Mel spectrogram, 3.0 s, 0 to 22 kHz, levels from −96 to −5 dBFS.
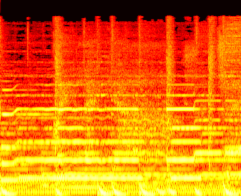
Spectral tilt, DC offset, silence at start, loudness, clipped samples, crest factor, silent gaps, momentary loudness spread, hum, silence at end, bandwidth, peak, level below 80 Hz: -5 dB/octave; under 0.1%; 0 s; -13 LUFS; under 0.1%; 12 dB; none; 4 LU; none; 0 s; 16 kHz; 0 dBFS; -22 dBFS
